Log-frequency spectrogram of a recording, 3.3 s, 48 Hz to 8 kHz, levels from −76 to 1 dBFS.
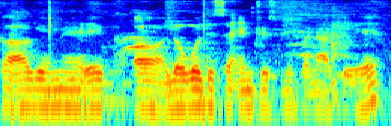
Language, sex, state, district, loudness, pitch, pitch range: Hindi, male, Nagaland, Kohima, -17 LUFS, 105 Hz, 100-105 Hz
